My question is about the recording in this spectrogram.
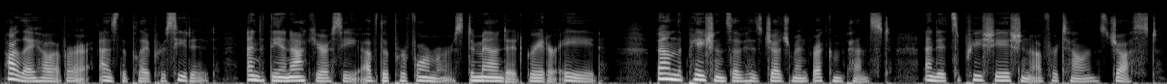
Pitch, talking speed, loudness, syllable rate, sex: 165 Hz, 150 wpm, -20 LUFS, 5.2 syllables/s, female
